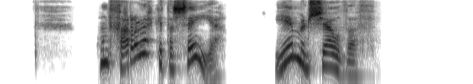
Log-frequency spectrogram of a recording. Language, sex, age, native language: Icelandic, female, 30-39, Icelandic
